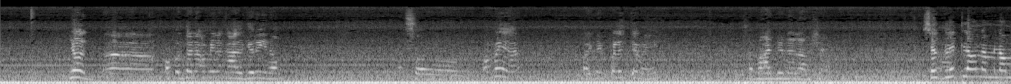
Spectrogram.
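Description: Steady low drone of a semi truck's engine and road noise heard inside the cab while driving on the highway, with people talking over it.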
